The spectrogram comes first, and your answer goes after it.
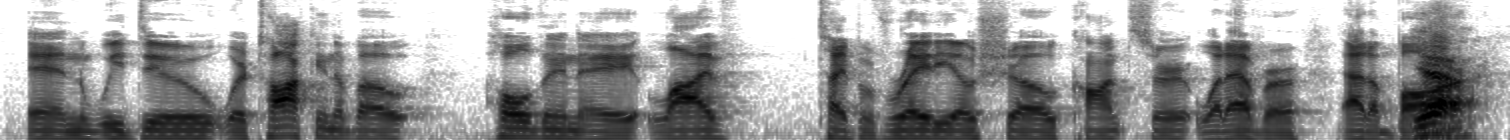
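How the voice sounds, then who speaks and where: Speaking at a fairly slow pace in an American accent, the man has a medium pitch, a bright, sharp tone and fairly even intonation. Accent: Boston, some say southern. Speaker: podcast host. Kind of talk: casual chat.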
